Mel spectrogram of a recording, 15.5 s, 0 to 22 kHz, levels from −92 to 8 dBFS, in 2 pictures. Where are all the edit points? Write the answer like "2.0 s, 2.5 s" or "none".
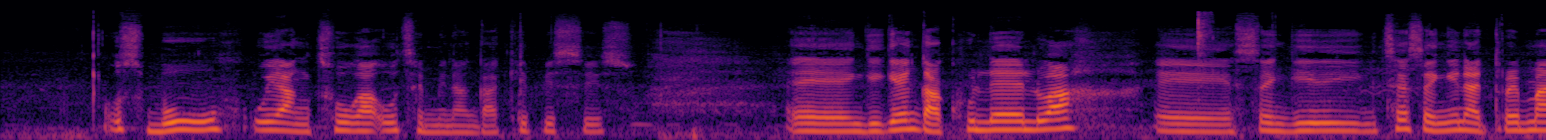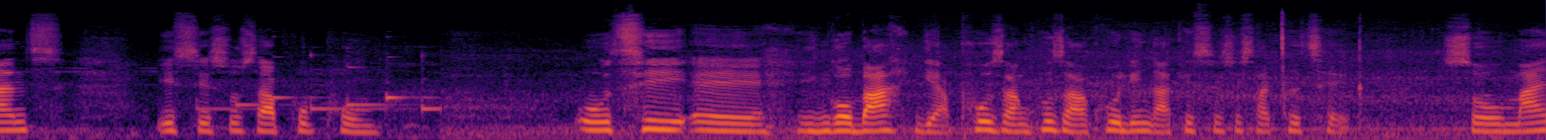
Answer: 10.0 s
